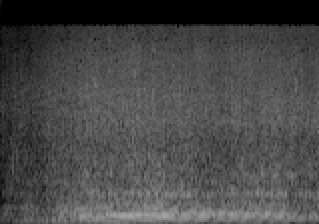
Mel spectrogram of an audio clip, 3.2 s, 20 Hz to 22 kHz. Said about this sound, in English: The boat ride through Tyrifjorden Lake takes less than 10 minutes to reach the dock of Utøya Island.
